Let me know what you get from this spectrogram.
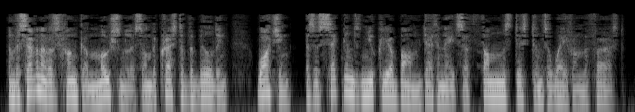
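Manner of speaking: ordinary delivery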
